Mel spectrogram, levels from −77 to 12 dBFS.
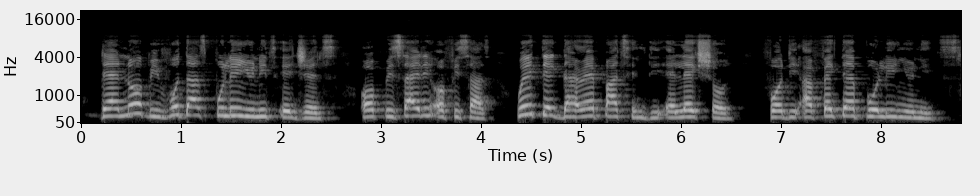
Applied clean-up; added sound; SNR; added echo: none; none; none; none.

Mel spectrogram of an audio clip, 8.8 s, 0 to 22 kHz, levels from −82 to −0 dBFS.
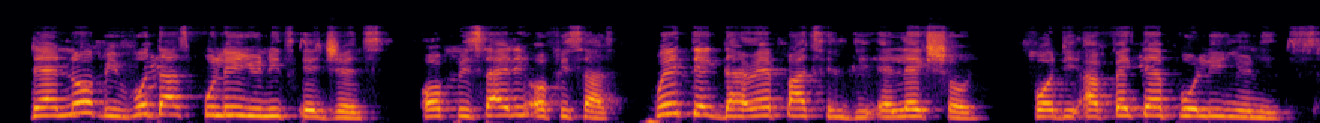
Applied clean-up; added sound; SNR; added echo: neural mask model Resemble Enhance denoiser.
